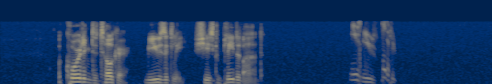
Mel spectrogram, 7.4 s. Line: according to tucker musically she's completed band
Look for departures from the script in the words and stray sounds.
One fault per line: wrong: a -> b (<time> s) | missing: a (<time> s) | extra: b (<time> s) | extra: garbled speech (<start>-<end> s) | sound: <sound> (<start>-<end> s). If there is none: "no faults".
sound: chirp (5.2-5.9 s)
